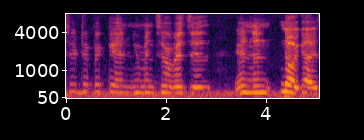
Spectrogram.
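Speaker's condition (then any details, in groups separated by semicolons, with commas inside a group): Cerebral palsy; able to speak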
